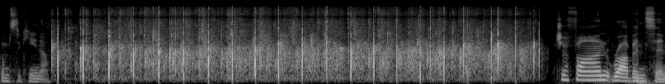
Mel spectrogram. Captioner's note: applause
